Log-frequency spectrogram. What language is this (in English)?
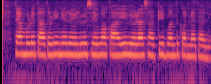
Marathi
